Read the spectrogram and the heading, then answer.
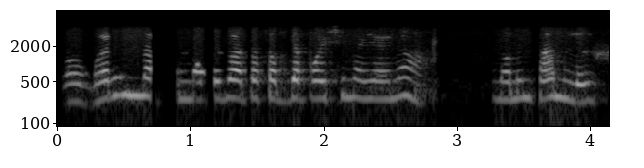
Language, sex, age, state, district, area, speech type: Marathi, female, 60+, Maharashtra, Wardha, rural, conversation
